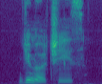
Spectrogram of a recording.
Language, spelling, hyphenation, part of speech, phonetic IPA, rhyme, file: Hungarian, gyümölcsíz, gyü‧mölcs‧íz, noun, [ˈɟymølt͡ʃiːz], -iːz, Hu-gyümölcsíz.ogg
- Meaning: 1. fruit taste 2. jam, jelly, marmalade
